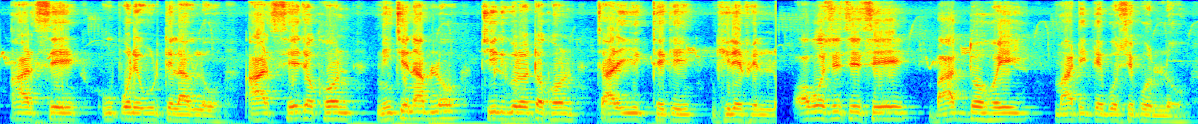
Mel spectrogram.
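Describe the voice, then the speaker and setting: Very slow-paced male cartoon storyteller. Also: mid-range voice. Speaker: narrator. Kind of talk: scripted storytelling narration for a cartoon fairy tale.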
